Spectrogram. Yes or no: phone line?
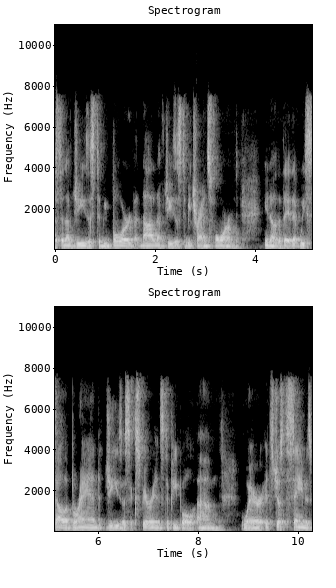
no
